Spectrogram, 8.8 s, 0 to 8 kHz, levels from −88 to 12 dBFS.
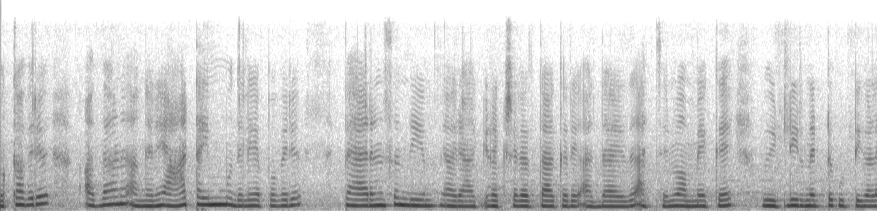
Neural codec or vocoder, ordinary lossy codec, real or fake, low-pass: none; none; real; 7.2 kHz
